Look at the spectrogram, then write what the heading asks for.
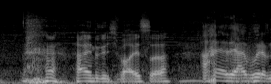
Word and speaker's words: Heinrich Weiser: Heinrich Weiser.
